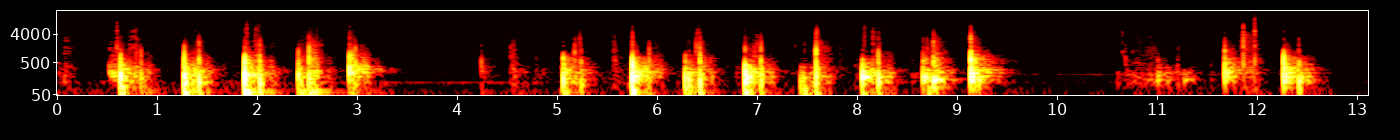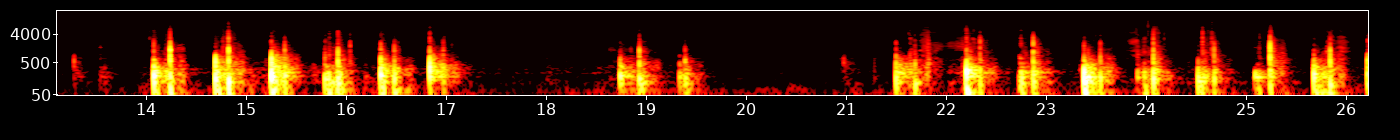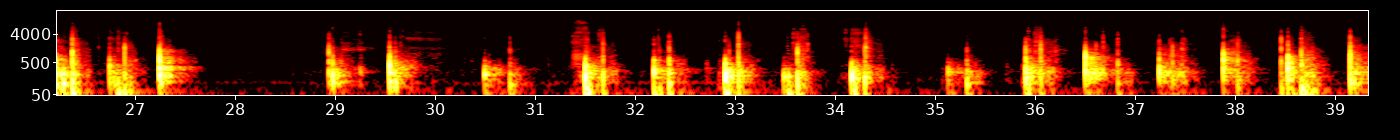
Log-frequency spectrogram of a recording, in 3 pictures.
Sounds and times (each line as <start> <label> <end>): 0.0 footsteps dress shoes 3.4
4.2 footsteps dress shoes 9.5
10.7 footsteps dress shoes 17.2
18.0 footsteps dress shoes 19.7
21.0 footsteps dress shoes 27.7
28.9 footsteps dress shoes 39.3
